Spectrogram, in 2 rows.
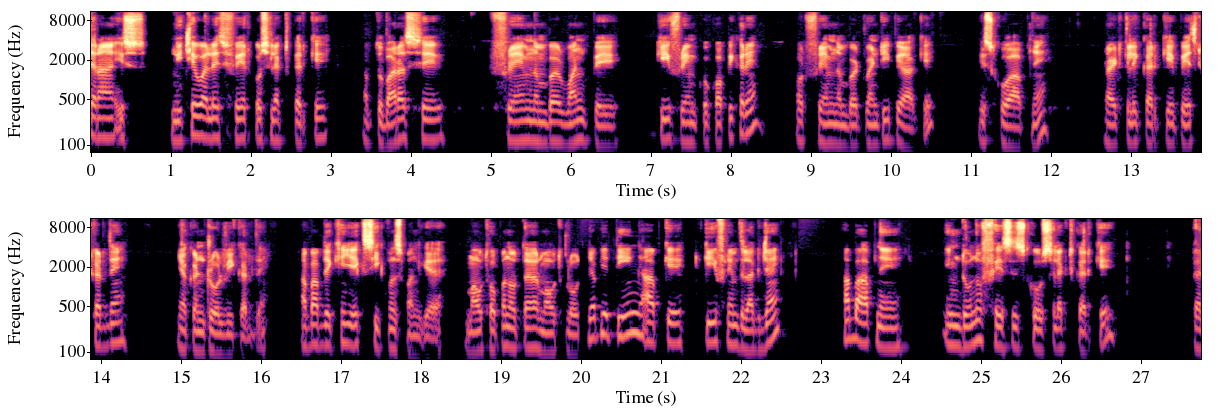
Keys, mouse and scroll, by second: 3.6 click, 7.4 right click, 10.6 click, 12.4 right click, 16.5-20.1 drag.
